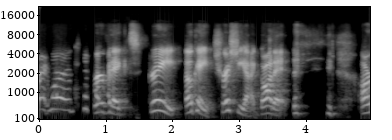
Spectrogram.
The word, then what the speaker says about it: Trishia: gonna start with trisha am i saying your name right tricia hopefully you can take yourself off mute no you're not saying my name right but that's okay is it tricia yes it is trisha okay perfect um can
